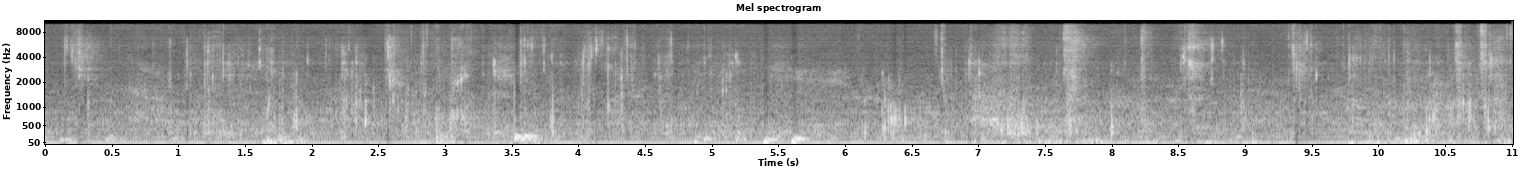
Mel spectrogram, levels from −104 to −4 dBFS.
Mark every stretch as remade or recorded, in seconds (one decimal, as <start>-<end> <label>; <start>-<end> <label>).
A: 0.0-11.0 remade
